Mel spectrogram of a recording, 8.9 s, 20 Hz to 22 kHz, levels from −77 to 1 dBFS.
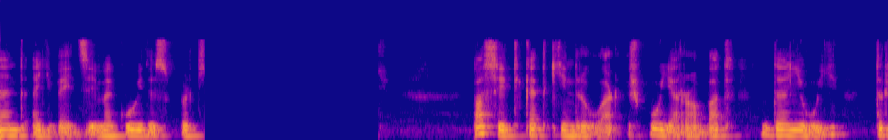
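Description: At 2.04 s the speech cuts to silence for 1.74 s, resuming at 3.78 s; this playback stall likely came from the player starving for data. Throughout, the mSBC headset path limits the band to about 7.7 kHz.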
